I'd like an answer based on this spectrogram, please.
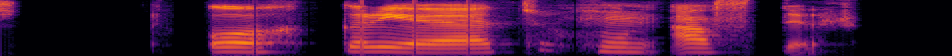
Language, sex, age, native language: Icelandic, female, 9, Icelandic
